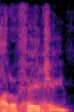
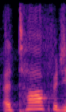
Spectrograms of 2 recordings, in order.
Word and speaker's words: autophagy: and you know how you mispronounce a word because you've only autoagi. Yeah, autoagi. I said the same thing. It's autoag. And then they're like autophagy.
